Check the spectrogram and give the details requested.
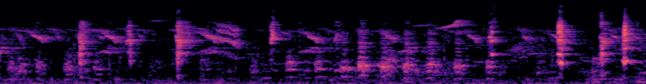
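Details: A flock of helmeted guineafowl (Numida meleagris) at feeding time in Assam give harsh, scratchy chattering calls, with loud sharp notes breaking through.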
